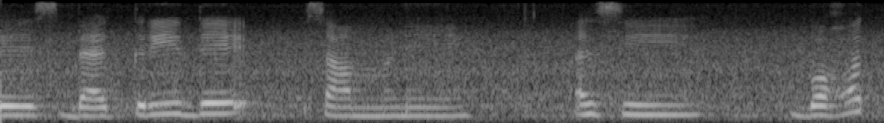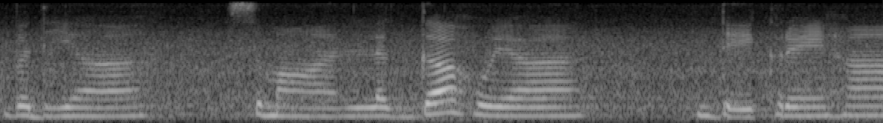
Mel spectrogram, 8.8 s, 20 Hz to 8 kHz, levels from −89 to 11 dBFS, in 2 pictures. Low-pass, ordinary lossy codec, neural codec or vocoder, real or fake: 7.2 kHz; none; none; real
